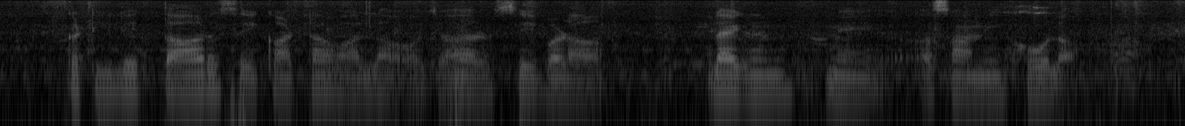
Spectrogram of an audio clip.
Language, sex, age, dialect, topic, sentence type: Bhojpuri, male, 25-30, Northern, agriculture, statement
